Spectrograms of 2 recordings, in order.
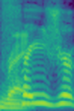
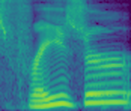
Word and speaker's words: Fraser: We're saying it like Fraser Crane, but he's Fraser.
